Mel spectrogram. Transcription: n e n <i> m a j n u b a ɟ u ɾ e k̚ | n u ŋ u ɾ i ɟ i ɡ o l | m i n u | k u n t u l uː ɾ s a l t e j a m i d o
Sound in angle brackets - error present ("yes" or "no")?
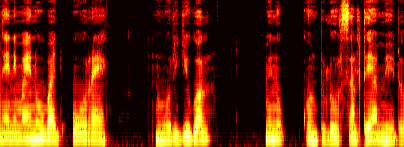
no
